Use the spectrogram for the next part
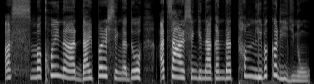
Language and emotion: Manipuri, disgusted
